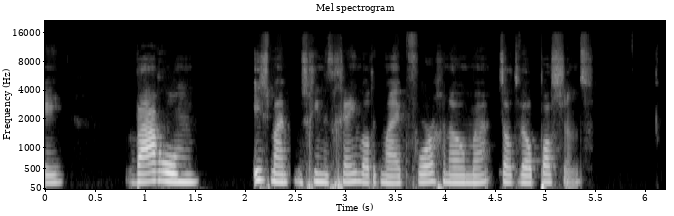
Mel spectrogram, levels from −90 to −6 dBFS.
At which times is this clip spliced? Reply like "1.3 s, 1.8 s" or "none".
2.4 s, 4.5 s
